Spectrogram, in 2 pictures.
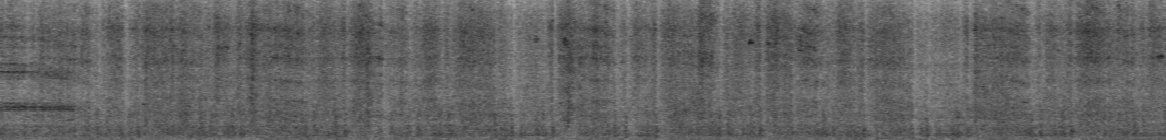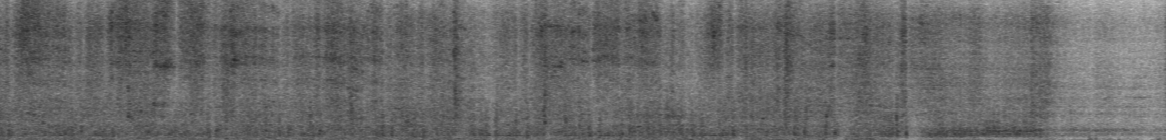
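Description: Container wagons of a freight train rolling past close by: a loud, steady rush with wheels clattering over the rail joints. The noise falls away near the end as the last wagon goes by.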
